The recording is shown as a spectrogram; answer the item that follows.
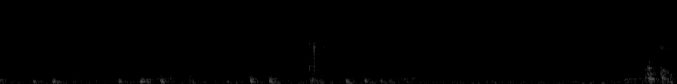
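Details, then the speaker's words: Abdominal assessment on a female patient after auscultation for bruits (none heard); abdominal percussion listening for tympany, as part of shifting dullness testing. "so the second thing i'm going or the third thing i'm going to do is percuss so i'm listening for timpani"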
